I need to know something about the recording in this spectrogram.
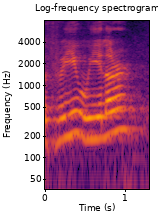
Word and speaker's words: three-wheeler: you know three-wheeler yes so three-wheeler now again on the first syllable on the first syllable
